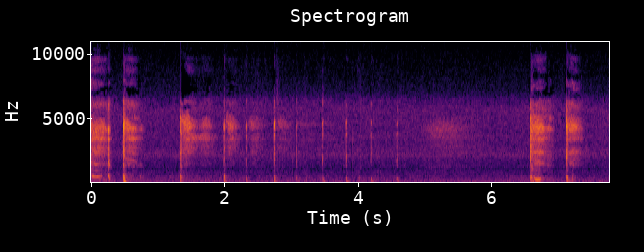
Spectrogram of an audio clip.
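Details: Morning cough, deliberately suppressed and muffled: soft coughs and throat clearing with small held-back bursts, congested-sounding.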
